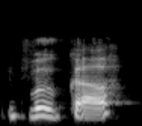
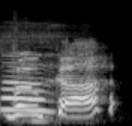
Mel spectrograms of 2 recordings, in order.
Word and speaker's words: VUCA: And you said it right, VUCA. Right. So sometimes people even stumble over VUCA, yeah. – So it is VUCA, which sounds harsh.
